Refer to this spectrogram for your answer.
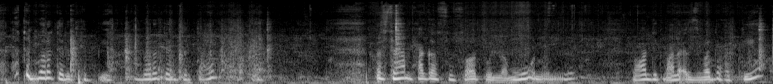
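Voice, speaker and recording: Over noticeable background noise, a woman talks at a very fast pace broken by long, frequent pauses. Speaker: home cook. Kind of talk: cooking tutorial. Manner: halting.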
